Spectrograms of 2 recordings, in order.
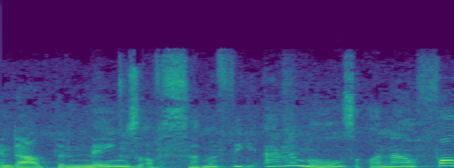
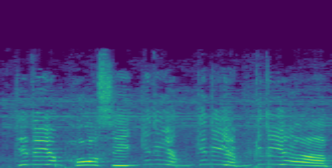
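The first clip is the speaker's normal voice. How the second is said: very high sing-song urging; playful riding call; 13 semitones higher, much faster than usual. Pretend. Mum playing giddy up with the horsey, excited. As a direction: urge on a pretend horse in a high voice.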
